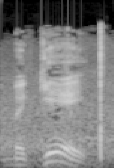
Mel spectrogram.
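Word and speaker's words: McGehee: Felipe Lopez that's why Lopez is key it's pronounced McGee he's a guy that was in the Cubs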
